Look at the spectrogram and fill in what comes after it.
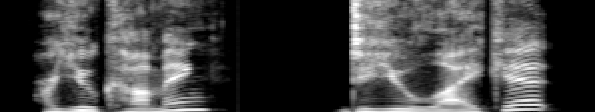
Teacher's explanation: Let's try some examples. Rising intonation when your voice goes up at the end, usually in questions. Are you coming?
